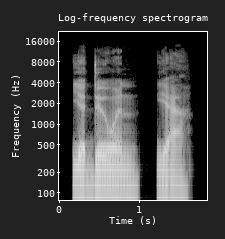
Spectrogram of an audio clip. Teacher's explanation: The word you is reduced to ya.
